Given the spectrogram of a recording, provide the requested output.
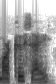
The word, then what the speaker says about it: Marcuse: Herbie the Pervert, the sack of refuse, or I guess I should pronounce it Refuse, because you pronounce his name Marcuse.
